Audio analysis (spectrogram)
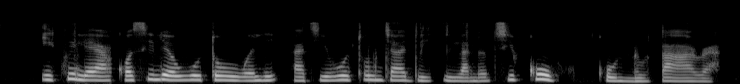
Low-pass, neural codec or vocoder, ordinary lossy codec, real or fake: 7.2 kHz; codec, 16 kHz, 0.8 kbps, ZipCodec; none; fake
